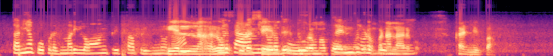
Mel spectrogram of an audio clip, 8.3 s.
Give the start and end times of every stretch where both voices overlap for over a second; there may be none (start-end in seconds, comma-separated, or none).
3.3-6.0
